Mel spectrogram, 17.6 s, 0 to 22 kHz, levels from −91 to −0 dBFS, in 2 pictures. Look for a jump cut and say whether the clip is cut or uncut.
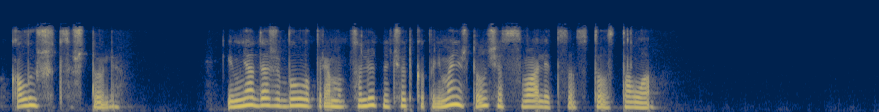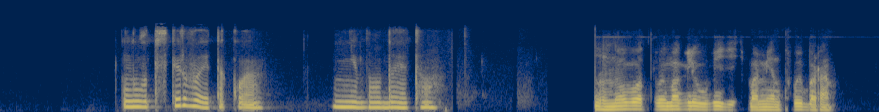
uncut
